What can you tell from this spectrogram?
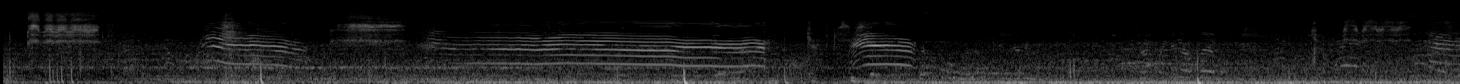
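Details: Angry pregnant cat attacking another cat while it eats: long, drawn-out yowls with a wavering pitch, several sustained calls in a row, then a shorter rising wail, over a steady low rumble of background noise.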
